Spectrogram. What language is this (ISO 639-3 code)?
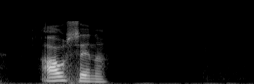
dan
